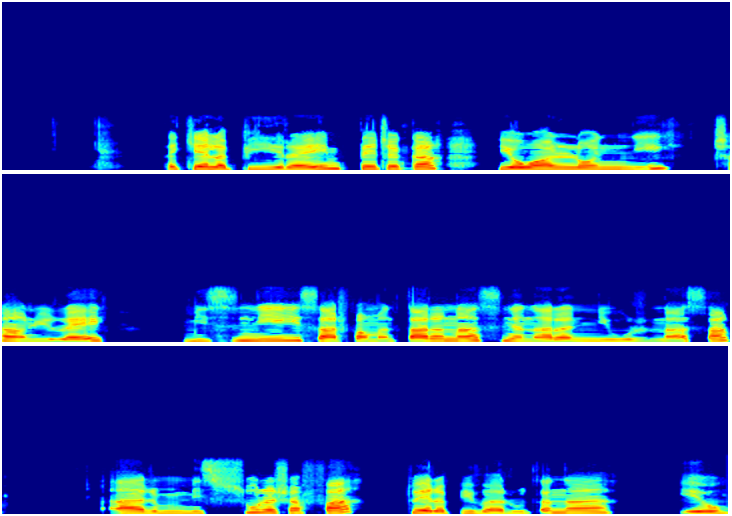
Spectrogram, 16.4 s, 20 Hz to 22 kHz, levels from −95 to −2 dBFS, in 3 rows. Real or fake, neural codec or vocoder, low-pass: real; none; 7.2 kHz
